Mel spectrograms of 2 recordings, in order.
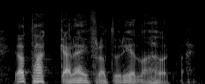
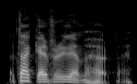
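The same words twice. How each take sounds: First: Quiet prayer. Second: Quick confident prayer. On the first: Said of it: "han ber till Gud så här". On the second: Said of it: "Vilken självsäker-, eller gudsäkerhet". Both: Retold or imitated.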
